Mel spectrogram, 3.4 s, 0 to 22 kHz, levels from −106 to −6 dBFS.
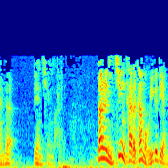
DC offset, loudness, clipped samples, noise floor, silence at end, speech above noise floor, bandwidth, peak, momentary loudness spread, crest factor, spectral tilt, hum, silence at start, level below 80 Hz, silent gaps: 0.3%; -23 LUFS; under 0.1%; -44 dBFS; 0 s; 21 dB; 5.8 kHz; -6 dBFS; 21 LU; 20 dB; -9.5 dB/octave; none; 0 s; -44 dBFS; none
